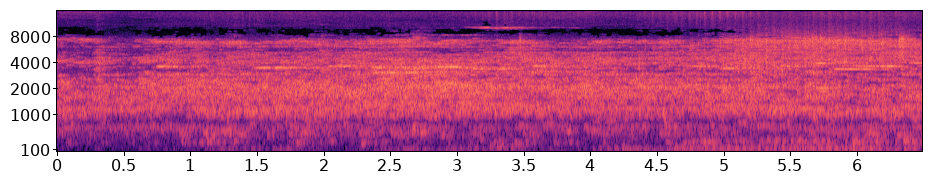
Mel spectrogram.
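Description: Street traffic: a steady hiss of cars moving on the road, with a low engine rumble growing louder about four seconds in as a vehicle comes closer.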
